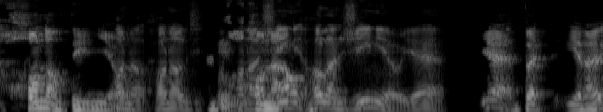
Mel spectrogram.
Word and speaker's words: Ronaldinho: along I mean the other one is um Ronaldinho and Ronaldo oh yes it's honalo Hino yeah yeah but you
